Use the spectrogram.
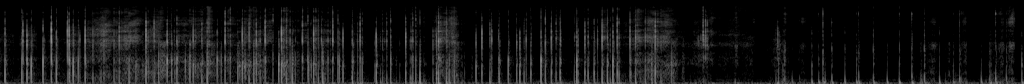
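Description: Long nails tap and scratch the face and edge of a closed, small, long, hollow wooden Mikado box. Rapid, bright, dry clicks and taps mix with a dense, rasping scratch that fills the first half. After about seven seconds the scratching drops away, leaving sparser, sharper taps.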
